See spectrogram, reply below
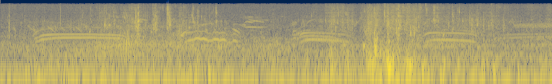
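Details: Iberian magpies in a group bathing at a fountain give drawn-out arched calls, rising then falling, several in quick sequence, against loud running, splashing water.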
